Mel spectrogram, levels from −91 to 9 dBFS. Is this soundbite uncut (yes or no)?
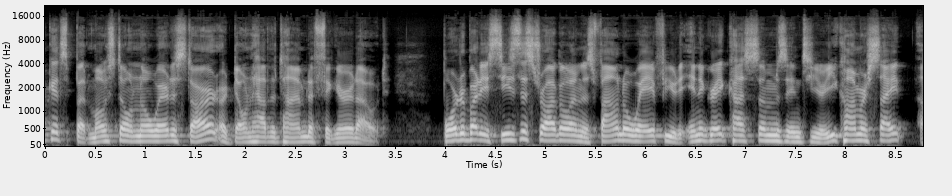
yes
